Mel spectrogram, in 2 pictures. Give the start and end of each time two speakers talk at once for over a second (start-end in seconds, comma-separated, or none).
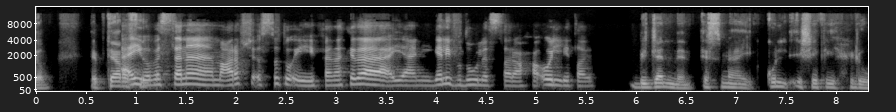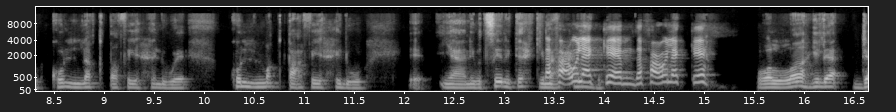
none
